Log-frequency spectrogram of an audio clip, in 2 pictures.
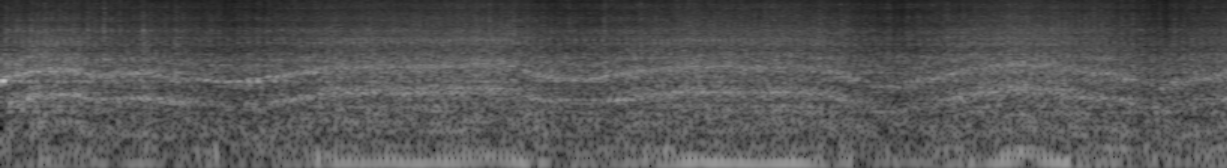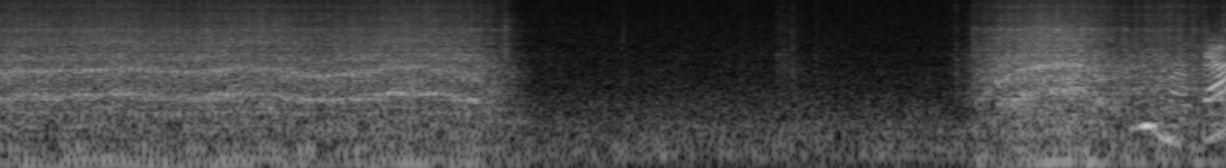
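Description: A long arm sewing machine stitches binding onto a quilt with a steady mechanical hum and rapid needle clatter, the motor rising and falling in pitch, pausing briefly near the end before resuming.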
